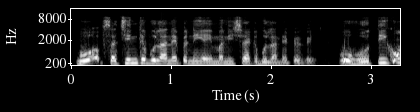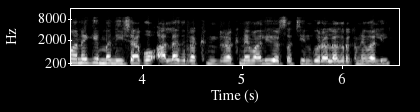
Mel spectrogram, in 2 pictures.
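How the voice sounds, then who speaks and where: A man with a notably high voice argues in a heated group call. He repeats himself insistently and cuts across others. He slips between Hindi and English, and the sound is dry and close. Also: a little fast, a little mellow, dry recording. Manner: switches between Hindi and English mid-speech. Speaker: panel participant at the centre of the dispute.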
